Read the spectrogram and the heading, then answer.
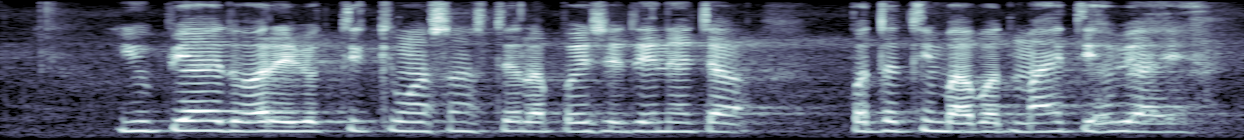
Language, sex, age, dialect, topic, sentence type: Marathi, male, 25-30, Northern Konkan, banking, question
